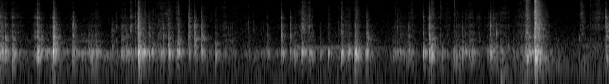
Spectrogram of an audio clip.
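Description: Light plastic parts clicking and scraping as a tilt-swivel base is worked onto a small plastic diskette holder, in irregular clicks with a sharper click about five seconds in.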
